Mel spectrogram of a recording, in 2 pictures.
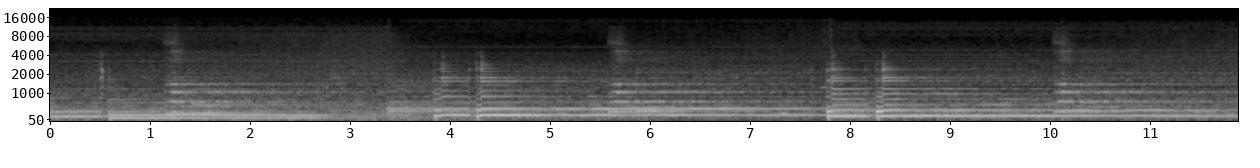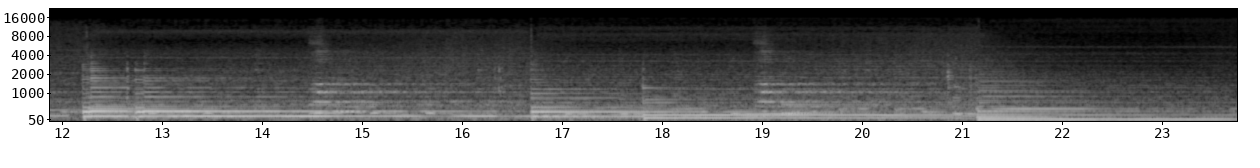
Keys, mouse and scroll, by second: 1.6-4.7 drag, 18.8-22.0 drag.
